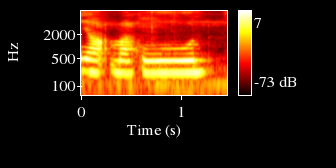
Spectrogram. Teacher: terdapat huruf mad tabi'i jatuh sebelum huruf yang diwakafkan, dibaca panjang sebanyak 2-6 harokat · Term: mad arid disukun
